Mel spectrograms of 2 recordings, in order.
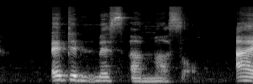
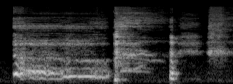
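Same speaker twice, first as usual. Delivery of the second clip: sharp gasp; 11 semitones higher, 3 dB quieter than usual. Retold or imitated. Cramp strikes like lightning.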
